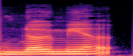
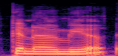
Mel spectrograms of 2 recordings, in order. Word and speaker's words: Gnomeo: It's not Gnomeo. It's Gnomeo. – I know. As I said that, I was like, the G is silent. – I know, Dory. I know. As I said that, I was like, why did I say that? So what's wrong with me? I have an English degree. Why would I say the silent G?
